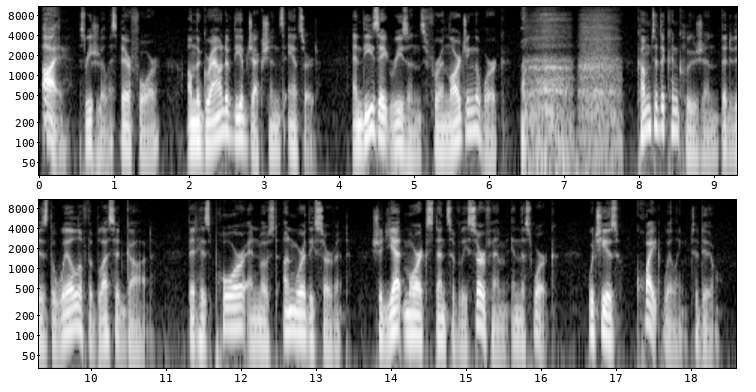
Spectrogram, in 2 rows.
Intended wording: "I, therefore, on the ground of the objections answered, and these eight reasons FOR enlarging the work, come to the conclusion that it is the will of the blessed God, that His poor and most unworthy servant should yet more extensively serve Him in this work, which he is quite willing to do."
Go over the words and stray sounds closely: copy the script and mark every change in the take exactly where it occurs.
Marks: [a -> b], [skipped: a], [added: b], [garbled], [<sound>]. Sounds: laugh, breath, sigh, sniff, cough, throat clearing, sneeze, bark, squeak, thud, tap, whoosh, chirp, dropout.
"I, [garbled] therefore, on the ground of the objections answered, and these eight reasons FOR enlarging the work, [breath] come to the conclusion that it is the will of the blessed God, that His poor and most unworthy servant should yet more extensively serve Him in this work, which he is quite willing to do."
